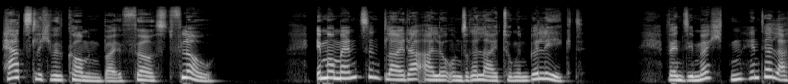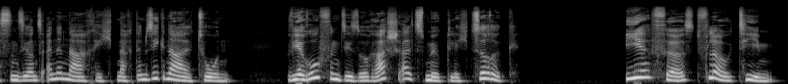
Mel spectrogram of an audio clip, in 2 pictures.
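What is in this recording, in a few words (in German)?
Swiss German, Freundlich; Fremdtake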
